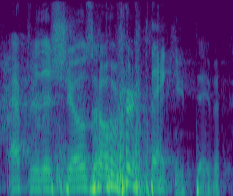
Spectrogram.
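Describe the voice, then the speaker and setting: A man's voice: mid-range voice, sing-song, moderate pace, darkish tone. A middle-aged American man doing conversational, profane stand-up comedy, talking emphatically and directly to a live audience. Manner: conversational, profane, emphatic, addressing the crowd as dude and guys. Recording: echoey live comedy room.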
